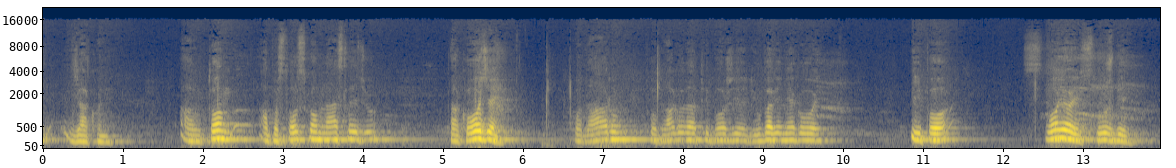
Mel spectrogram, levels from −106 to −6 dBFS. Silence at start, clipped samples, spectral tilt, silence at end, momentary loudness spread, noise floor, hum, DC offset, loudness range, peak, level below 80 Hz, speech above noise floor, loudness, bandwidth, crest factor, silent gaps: 0 s; under 0.1%; -9 dB/octave; 0.2 s; 17 LU; -55 dBFS; none; under 0.1%; 5 LU; 0 dBFS; -52 dBFS; 37 dB; -19 LUFS; 11 kHz; 20 dB; none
